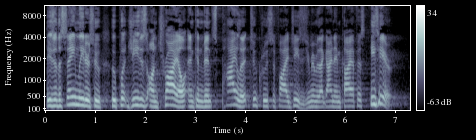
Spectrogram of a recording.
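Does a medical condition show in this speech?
No.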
